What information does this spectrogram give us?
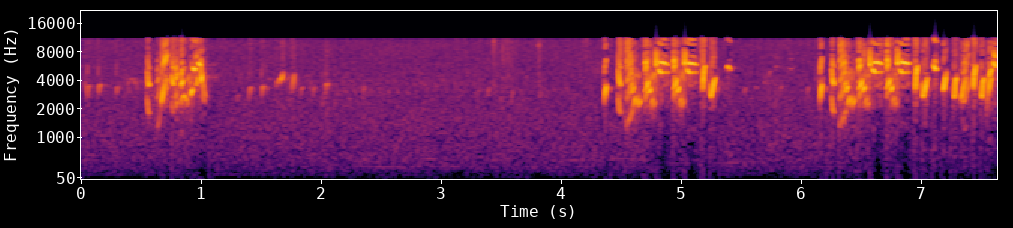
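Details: Short bursts of high, tinkling, chattering goldfinch training song arrive in three separate spurts, with a faint murmur of background noise in the quiet stretches.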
